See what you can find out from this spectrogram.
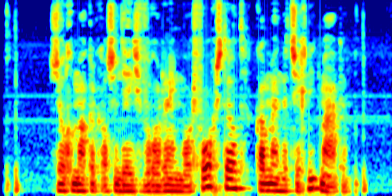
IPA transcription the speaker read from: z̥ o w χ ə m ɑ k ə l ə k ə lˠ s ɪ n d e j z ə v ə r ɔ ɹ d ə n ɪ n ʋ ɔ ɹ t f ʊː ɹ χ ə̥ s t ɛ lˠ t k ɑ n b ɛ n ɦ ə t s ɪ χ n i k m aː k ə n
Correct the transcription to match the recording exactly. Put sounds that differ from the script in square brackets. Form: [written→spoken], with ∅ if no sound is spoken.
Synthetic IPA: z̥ o w χ ə m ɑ k ə l ə k [ə→ɑ] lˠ s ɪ n d e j z ə v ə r ɔ ɹ d ə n ɪ [n→ŋ] ʋ ɔ ɹ t f ʊː ɹ χ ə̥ s t ɛ lˠ t k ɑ n [b→m] ɛ n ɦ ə t s ɪ χ n i [k→t] m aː k ə n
